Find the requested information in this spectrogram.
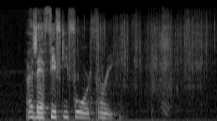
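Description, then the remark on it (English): Thin Bible pages rustle and crinkle as they are turned, a soft papery shuffling that continues on its own after a brief stretch of voice at the start. “I know you might be getting tired of turning pages, but hey, the power is in the voice of the Word of God, not in my just telling you the stuff.”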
